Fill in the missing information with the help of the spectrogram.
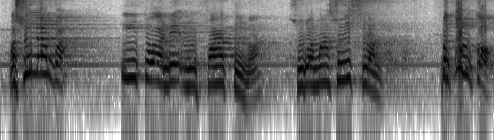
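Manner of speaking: a gossip breaking news eagerly; high townsman voice. Acted. Townsman tells Umar his sister converted, high insistent voice.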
